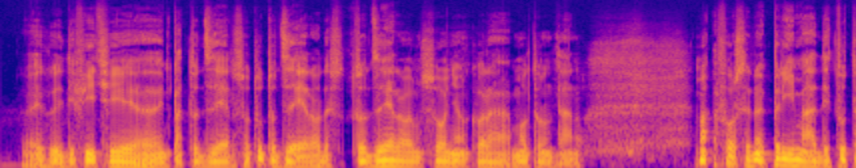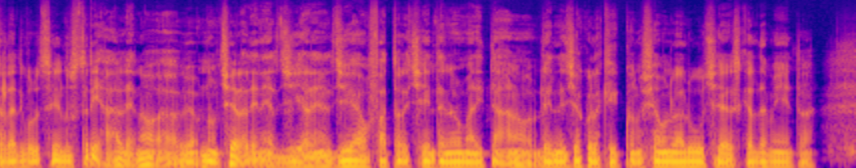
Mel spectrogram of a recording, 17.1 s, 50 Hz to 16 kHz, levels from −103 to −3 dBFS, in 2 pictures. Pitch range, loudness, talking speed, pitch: 75-80 Hz, -21 LUFS, 160 wpm, 75 Hz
